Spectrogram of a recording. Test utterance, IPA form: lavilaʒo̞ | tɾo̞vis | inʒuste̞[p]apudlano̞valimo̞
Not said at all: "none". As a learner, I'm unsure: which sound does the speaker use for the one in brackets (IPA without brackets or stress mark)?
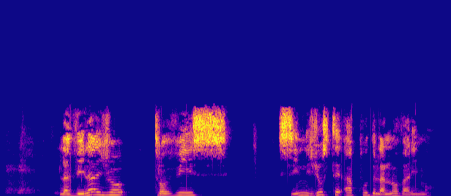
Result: ʔ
